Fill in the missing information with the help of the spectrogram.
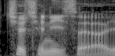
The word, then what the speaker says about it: Chichen Itza: Chichen Itza. Did I say that right? Chichen Itza? – Chichen Itza, yeah.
